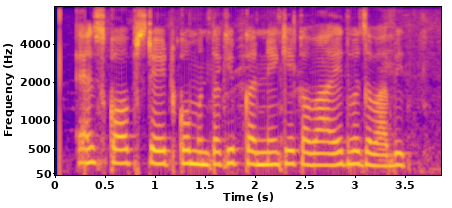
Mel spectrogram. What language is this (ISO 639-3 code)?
urd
